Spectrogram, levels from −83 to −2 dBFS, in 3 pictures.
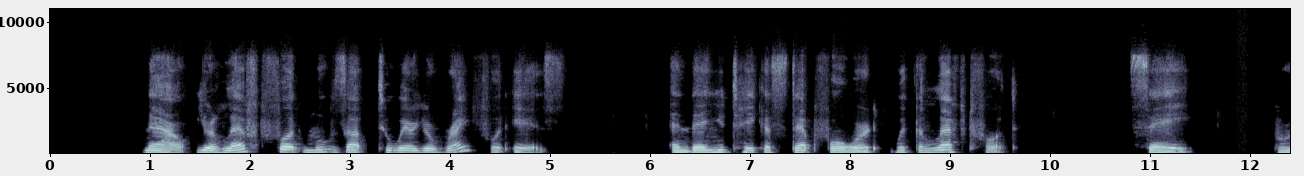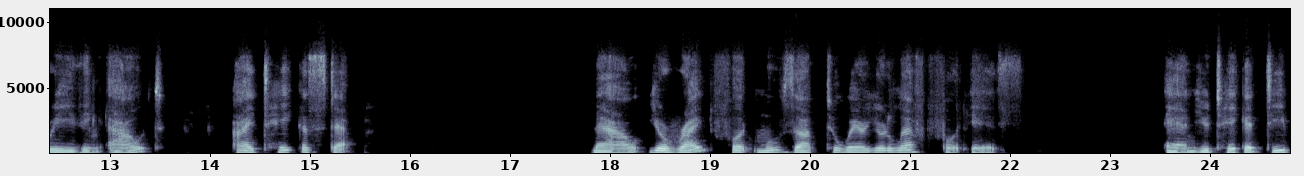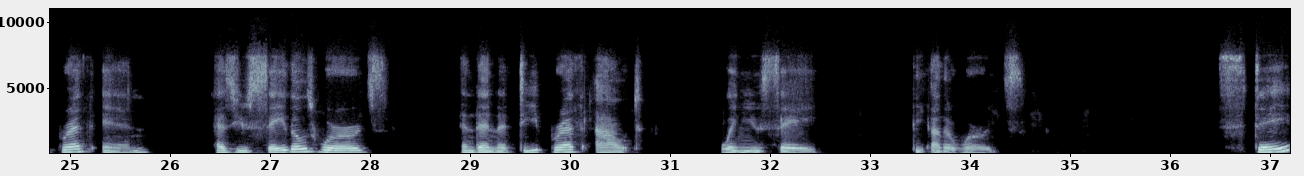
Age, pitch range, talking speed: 60-79, 130-165 Hz, 110 wpm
